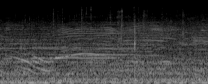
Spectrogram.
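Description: Indistinct voices of several people talking, over a steady low rumble.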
